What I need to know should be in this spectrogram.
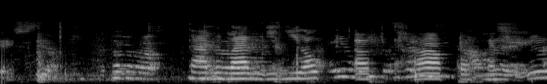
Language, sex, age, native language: Icelandic, female, 40-49, Icelandic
